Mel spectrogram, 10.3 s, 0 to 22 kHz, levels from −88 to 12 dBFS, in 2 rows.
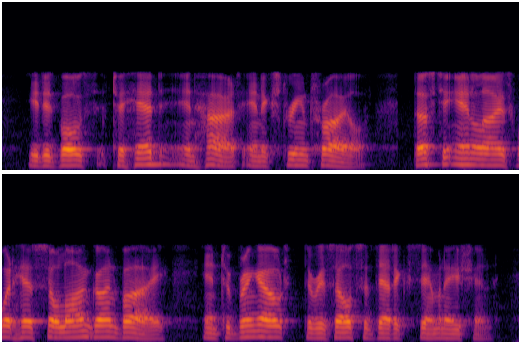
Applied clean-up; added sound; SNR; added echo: none; none; none; none.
